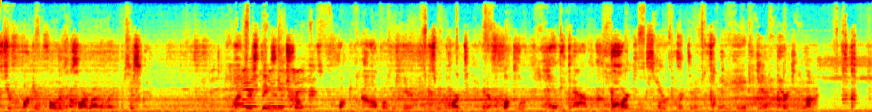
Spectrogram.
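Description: A young man talks excitedly close by.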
